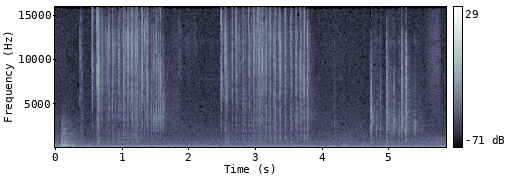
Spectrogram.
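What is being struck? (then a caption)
Painted wooden plaque. Fingertips and long nails tap and scratch the surface of a flat, solid painted wooden plaque. Quick bright clicky taps and scratches come in three flurries over a low, steady rumble. Each click is dry and dies away instantly.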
